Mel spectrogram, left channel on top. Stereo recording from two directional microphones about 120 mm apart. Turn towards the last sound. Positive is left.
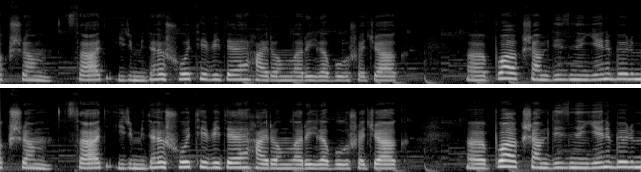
turn(degrees=-25)  # may be behind; listen again after turning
